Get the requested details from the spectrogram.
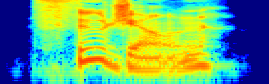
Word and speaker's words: thujone: So supposedly the thing that exists, it's a what is it called, it's a terpene compound that's present in wormwood, which is known as thujone. I think is how you say that.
